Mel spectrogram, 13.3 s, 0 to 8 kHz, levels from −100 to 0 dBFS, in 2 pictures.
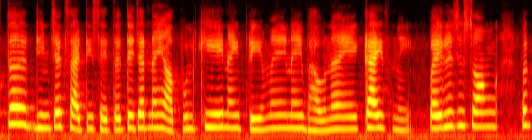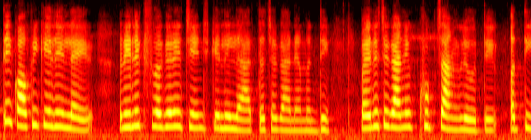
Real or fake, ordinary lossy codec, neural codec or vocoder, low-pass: fake; none; codec, 16 kHz, 4 kbps, FunCodec, trained on LibriTTS, 50 frames a second; none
